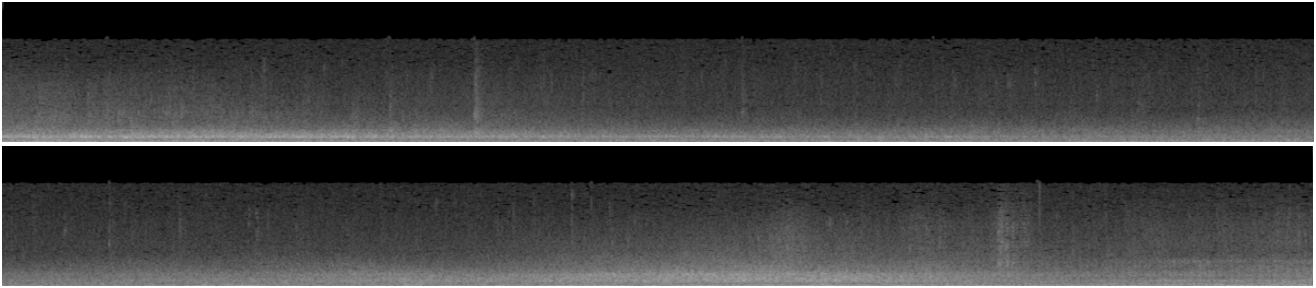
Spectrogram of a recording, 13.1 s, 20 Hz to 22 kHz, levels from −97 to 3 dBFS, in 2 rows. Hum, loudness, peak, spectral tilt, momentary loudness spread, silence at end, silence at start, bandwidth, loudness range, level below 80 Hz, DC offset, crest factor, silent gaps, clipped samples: none; -37 LUFS; -18 dBFS; -4.5 dB/octave; 9 LU; 0 s; 0 s; 16.5 kHz; 7 LU; -42 dBFS; under 0.1%; 18 dB; none; under 0.1%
